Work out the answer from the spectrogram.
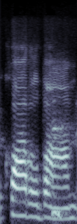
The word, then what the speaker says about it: Quadelbaum: Yeah, my last name is German, so Quadelbaum is how you pronounce it.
